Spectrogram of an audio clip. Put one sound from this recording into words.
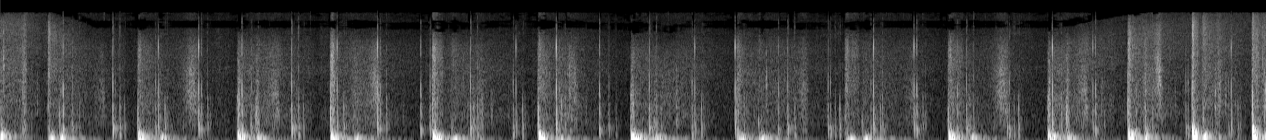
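Heavy footsteps thud at a steady walking pace.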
